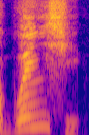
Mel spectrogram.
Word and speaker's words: 关系: Слово «гуанси» – первый слог произносится с первым тоном, второй – с легким.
